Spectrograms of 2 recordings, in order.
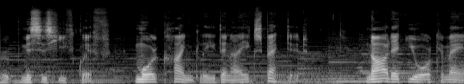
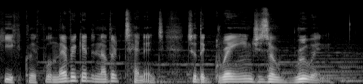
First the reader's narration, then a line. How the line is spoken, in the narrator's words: she answered sharply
